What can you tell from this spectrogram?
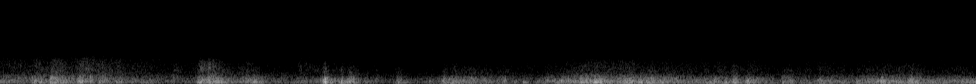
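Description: A thunderstorm in Florida's rainy season: deep, rolling thunder rumbles almost continuously, swelling in waves over a steady wash of rain, fairly loud, with no voices.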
